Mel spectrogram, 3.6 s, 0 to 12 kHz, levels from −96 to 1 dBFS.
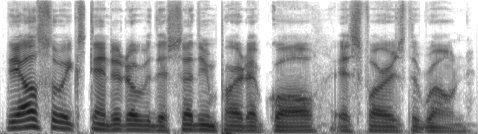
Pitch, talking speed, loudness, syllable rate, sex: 110 Hz, 235 wpm, -17 LUFS, 5.9 syllables/s, male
